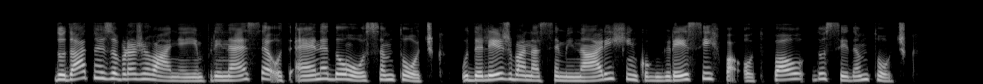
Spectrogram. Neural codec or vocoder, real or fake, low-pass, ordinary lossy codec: none; real; 7.2 kHz; none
